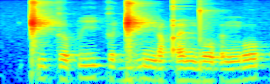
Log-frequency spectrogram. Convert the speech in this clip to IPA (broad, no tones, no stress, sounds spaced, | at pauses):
ǁ i k ə p i k ə ɡ͡ǁ i ŋ ø qʼ i n d o ʔ ə ŋ o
